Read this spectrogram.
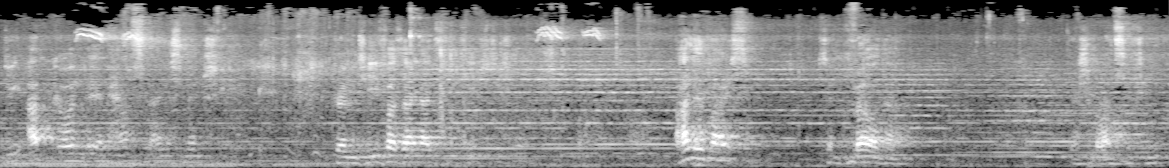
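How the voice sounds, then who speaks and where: A man's voice: medium pitch, lightly acted. A man doing a solemn, grave chief. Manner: slow, weighty pronouncements. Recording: echoey hall from far off, music behind.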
